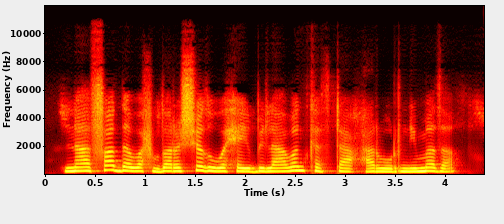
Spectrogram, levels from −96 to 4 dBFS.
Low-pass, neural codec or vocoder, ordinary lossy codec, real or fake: 10.8 kHz; codec, 24 kHz, 0.9 kbps, WavTokenizer, large speech release; none; fake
